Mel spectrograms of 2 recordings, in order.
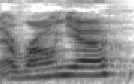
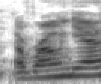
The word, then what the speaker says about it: aronia: okay and how do you say it again aronia aronia yeah um a-r-o-n-i-a and it's a bigger berry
